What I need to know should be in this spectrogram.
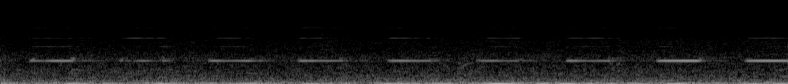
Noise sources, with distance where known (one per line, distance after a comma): reverse beeper, far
